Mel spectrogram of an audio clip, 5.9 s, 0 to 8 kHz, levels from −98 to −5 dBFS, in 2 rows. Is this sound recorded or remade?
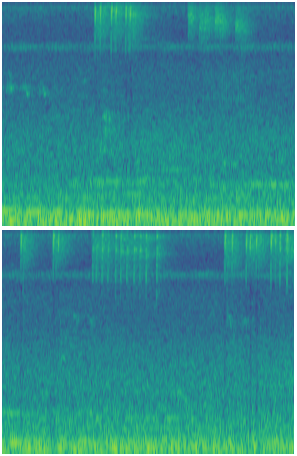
remade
